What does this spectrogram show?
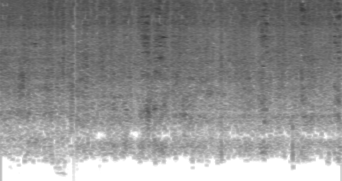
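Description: Wet ground-spice paste sizzling steadily in hot oil in a kadhai, stirred with a metal spoon as it is fried down.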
